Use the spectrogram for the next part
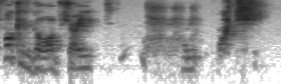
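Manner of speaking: slow, drawn-out mock Glaswegian aunt; mock Scottish accent. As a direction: stretch it out like a Scottish auntie telling you off. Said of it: "you know how Russ Abbott used to sound".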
